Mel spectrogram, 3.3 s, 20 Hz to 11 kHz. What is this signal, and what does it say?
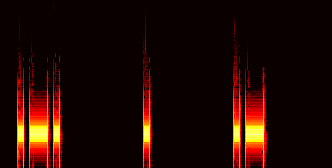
Morse code, heard as a keyed tone, about 20 wpm, spaced as for 8 wpm, 700 Hz. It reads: REA
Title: 100 Lesson 17e - Letter u - Three Characters 20wpm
